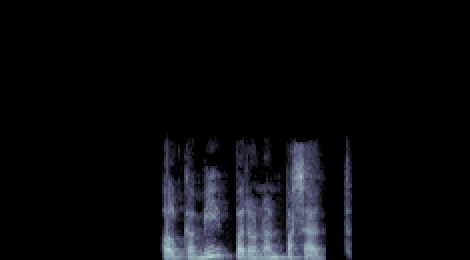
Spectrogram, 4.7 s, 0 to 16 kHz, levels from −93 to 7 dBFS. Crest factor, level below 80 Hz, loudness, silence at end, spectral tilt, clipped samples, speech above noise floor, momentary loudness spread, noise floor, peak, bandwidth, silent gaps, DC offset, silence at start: 20 dB; -64 dBFS; -26 LUFS; 1.2 s; -4.5 dB/octave; under 0.1%; over 65 dB; 4 LU; under -90 dBFS; -10 dBFS; 7.6 kHz; 3.27-3.44 s; under 0.1%; 1.65 s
